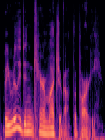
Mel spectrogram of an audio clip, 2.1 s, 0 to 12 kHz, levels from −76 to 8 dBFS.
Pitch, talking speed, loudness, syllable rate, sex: 130 Hz, 255 wpm, -16 LUFS, 6.2 syllables/s, male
